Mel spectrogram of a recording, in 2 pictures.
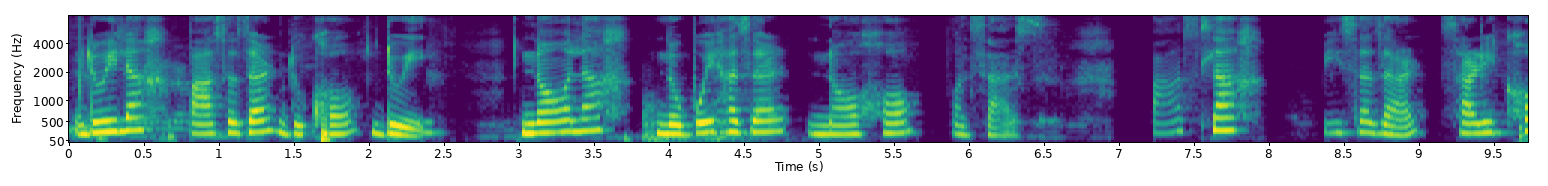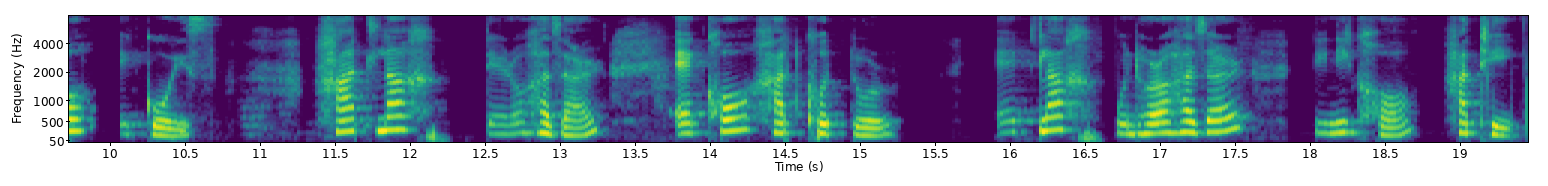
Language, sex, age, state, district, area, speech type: Assamese, female, 18-30, Assam, Charaideo, urban, spontaneous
